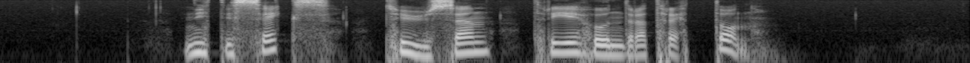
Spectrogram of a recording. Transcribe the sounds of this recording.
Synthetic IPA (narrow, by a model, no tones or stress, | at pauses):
nɪt̪ːɪsɛks | t̪ʰʉ̟ːsən | t̪ʰɾeːhɵnd̪ɾat̪ʰɾɛt̪ːɔn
